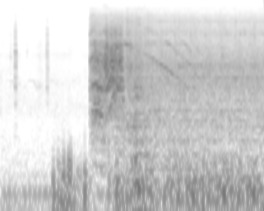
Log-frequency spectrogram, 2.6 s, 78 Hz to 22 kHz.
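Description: A 1977 Chevrolet 4x4 engine cranks briefly, then catches and roars into a loud, rough running rumble close by, holding steady to the end.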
